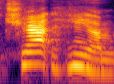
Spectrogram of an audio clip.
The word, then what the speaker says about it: Chatham: guys stop I heard that too so it's Chatham County all right every case I mispronounced the County's name yeah I think it's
